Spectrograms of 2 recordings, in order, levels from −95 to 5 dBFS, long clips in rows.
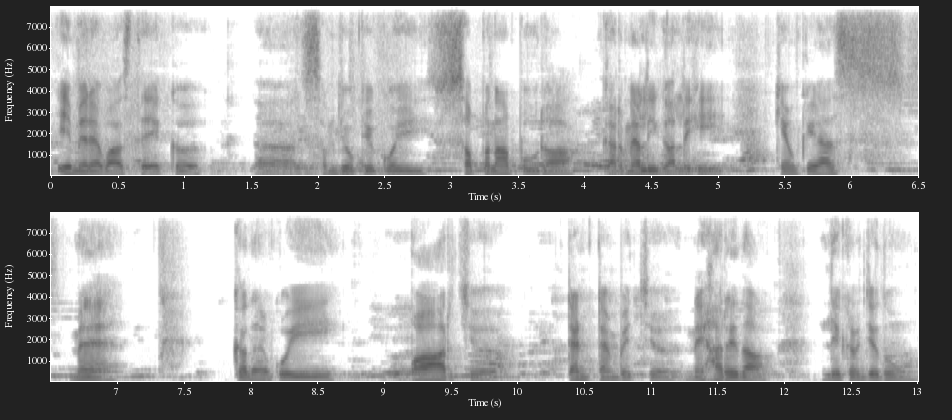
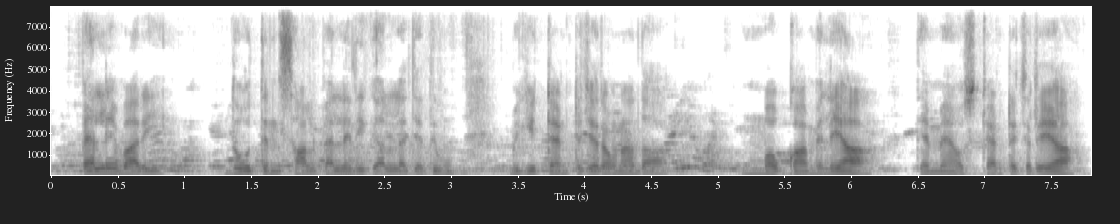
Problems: none marked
